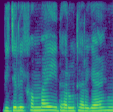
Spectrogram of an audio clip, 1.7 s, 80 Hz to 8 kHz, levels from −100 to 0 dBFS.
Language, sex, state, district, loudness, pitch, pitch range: Hindi, female, Chhattisgarh, Rajnandgaon, -20 LUFS, 220 Hz, 205-230 Hz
